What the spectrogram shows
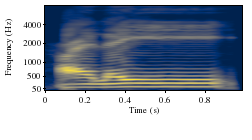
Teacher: علی یا لین ہے، تھوڑا نرمی کے ساتھ کھینچ کر ادا کریں گے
